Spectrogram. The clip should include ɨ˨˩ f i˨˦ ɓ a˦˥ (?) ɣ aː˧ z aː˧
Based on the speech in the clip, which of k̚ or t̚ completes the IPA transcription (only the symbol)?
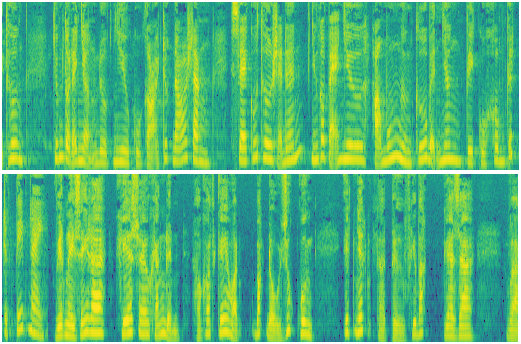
k̚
